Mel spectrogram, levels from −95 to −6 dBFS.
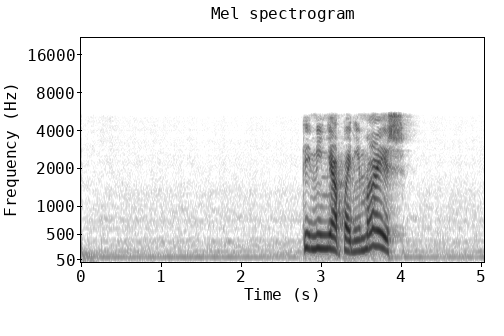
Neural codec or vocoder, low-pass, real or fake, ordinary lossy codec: codec, 16 kHz, 8 kbps, FreqCodec, larger model; 5.4 kHz; fake; none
